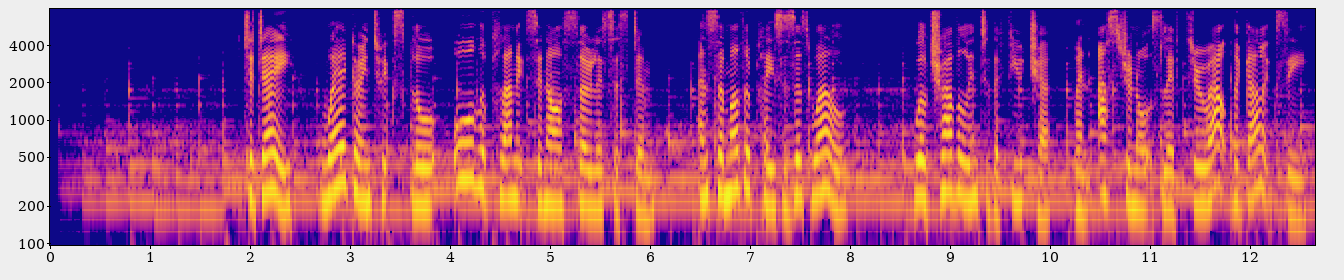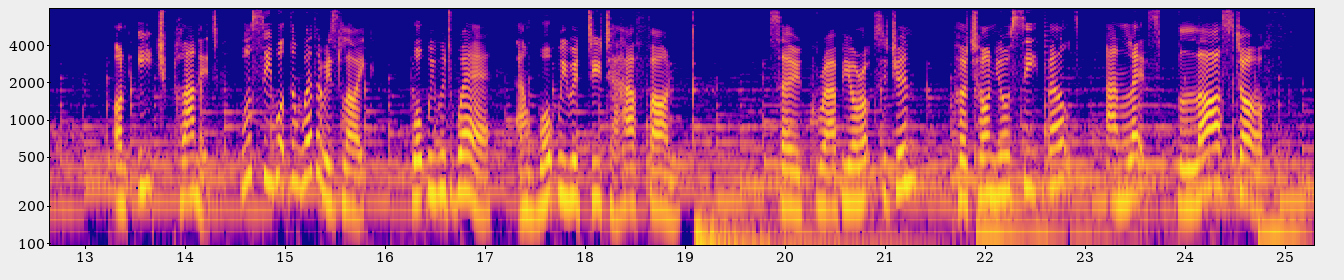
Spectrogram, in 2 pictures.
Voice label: eLearning Older kids script planets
